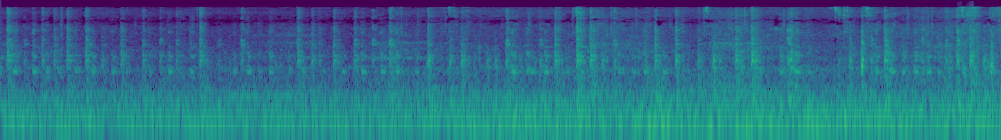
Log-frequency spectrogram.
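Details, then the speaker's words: Pickup test drive after front hub replacement: steady low engine and road rumble with scattered light rattles, no squeaks from the front end apart from a little brake squeak and something in the door; hub sounds healthy. "No squeaks, other than, I don't know, something in the door here. A little brake squeakage."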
